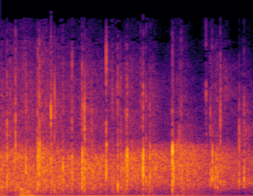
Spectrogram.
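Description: An audience applauds in a dense, steady patter of many hands clapping, with a few sharper claps standing out, easing slightly toward the end over a faint low hum.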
